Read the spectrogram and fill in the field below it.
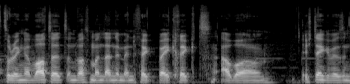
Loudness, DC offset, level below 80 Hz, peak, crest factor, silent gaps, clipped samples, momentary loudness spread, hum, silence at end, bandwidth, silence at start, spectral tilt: -22 LUFS; under 0.1%; -56 dBFS; -2 dBFS; 20 dB; none; under 0.1%; 7 LU; none; 0 s; 17.5 kHz; 0 s; -5 dB/octave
